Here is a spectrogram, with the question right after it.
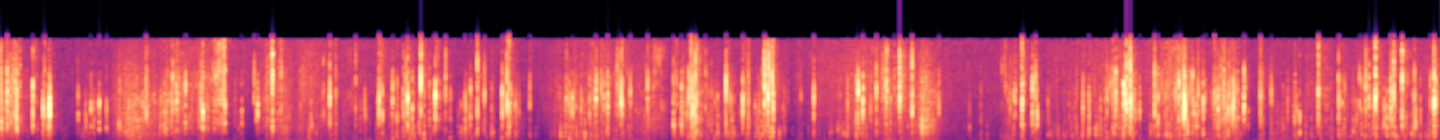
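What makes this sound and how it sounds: A thin, transparent plastic bag is held and crinkled by hand, then laid flat on a fabric surface and pressed and rubbed with fingertips. The result is dense, continuous, bright crinkling and crackling in uneven surges, over a steady low hum.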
